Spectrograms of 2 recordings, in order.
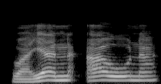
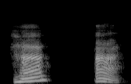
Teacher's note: Jadi ketika ketemu ha, a ini sama-sama huruf halqiyah, kerongkongan bagian bawah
